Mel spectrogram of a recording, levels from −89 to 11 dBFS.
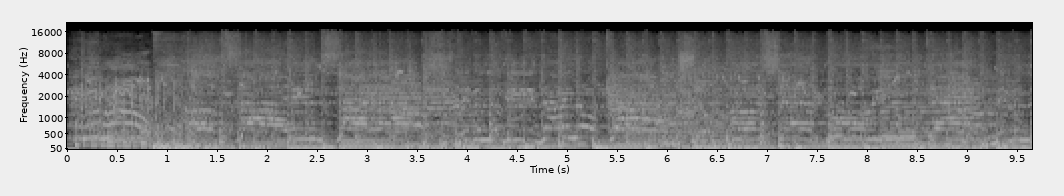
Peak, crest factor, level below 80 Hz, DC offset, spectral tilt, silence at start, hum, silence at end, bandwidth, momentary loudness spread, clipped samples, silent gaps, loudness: -12 dBFS; 12 dB; -30 dBFS; under 0.1%; -4 dB/octave; 0 s; none; 0 s; 17 kHz; 2 LU; under 0.1%; none; -24 LUFS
